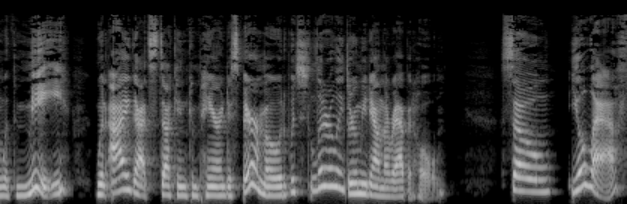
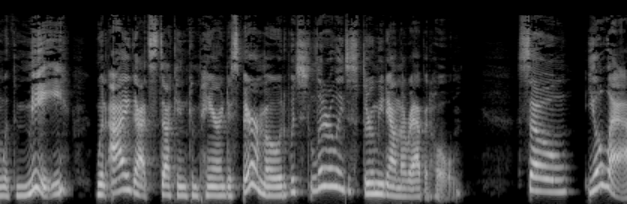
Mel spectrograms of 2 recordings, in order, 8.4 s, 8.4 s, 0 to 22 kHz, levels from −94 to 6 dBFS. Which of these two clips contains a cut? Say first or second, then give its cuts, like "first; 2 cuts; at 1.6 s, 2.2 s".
first; 1 cut; at 4.6 s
